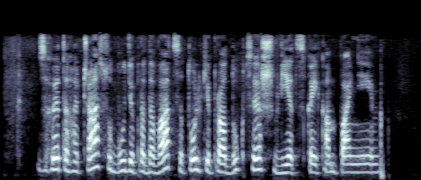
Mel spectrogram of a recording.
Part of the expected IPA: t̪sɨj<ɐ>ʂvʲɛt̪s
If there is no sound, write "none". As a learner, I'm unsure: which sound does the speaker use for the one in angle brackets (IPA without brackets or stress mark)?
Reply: ɐ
